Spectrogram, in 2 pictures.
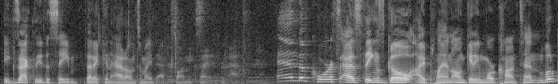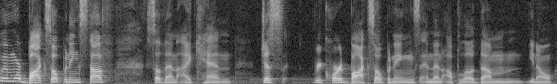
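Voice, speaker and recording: Casual streamer chatting to viewers, mid pitch voice, rambly and giggly, swears a bit. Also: lively intonation, normal speed, fairly bright tone. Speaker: livestream host. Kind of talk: casual livestream chat.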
